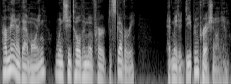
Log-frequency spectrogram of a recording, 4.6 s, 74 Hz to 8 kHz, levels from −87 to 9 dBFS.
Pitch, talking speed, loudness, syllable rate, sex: 100 Hz, 235 wpm, -18 LUFS, 6.7 syllables/s, male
